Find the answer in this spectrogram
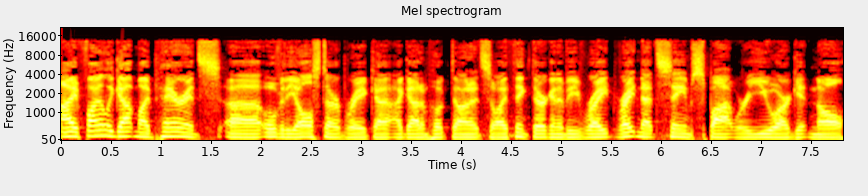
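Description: A man talks in a plain, everyday voice at a medium pitch and a fairly quick pace, with fairly even intonation. The sound is dry and close with no echo, over a quiet background. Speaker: baseball analyst and former pitcher. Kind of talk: casual sports talk, phone interview.

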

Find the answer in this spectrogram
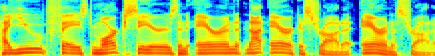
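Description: With an upbeat, energetic tone, a man speaks at medium pitch and a moderate pace on a very clean recording with a silent background and a dry, close sound with no echo. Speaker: college basketball podcast host. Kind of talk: casual sports podcast banter, with radio-style patter. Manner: upbeat, energetic, chatty.

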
